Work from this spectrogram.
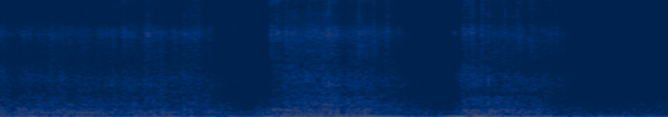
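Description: A thin wooden stick is dragged and poked through dry pearl barley grains, making a quiet, continuous grainy rustle and crunch with a bright, hissy edge over a steady low rumble. The bright rustling briefly drops out twice before resuming and fading toward the end.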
